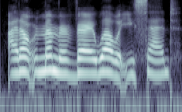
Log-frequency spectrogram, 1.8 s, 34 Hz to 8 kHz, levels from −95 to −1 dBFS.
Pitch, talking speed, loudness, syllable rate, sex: 220 Hz, 265 wpm, -16 LUFS, 6.7 syllables/s, female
